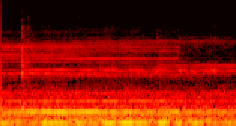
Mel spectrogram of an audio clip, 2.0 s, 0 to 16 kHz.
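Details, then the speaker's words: iCSee camera after reassembly with motor replacement, at power-up: small DC 5V motor hums steadily as the head turns smoothly, no grinding or catching; normal pan-tilt rotation. "Pronto, já fez o processo dela de girar. A cabeça dela mexeu, movimentou."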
